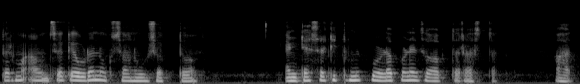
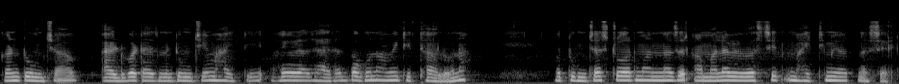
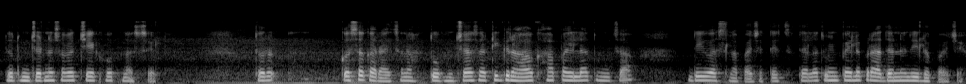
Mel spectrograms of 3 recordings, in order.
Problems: background sounds at intervals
